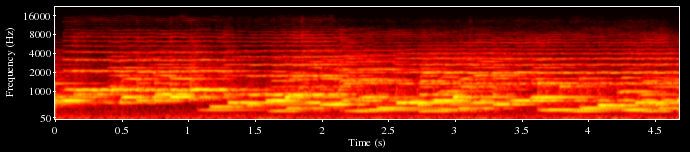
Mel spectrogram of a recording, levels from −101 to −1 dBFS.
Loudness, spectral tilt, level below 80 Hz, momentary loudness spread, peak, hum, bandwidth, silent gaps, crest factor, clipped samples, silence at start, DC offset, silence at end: -29 LUFS; -2.5 dB/octave; -58 dBFS; 3 LU; -16 dBFS; none; 15.5 kHz; none; 14 dB; under 0.1%; 0 s; under 0.1%; 0 s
